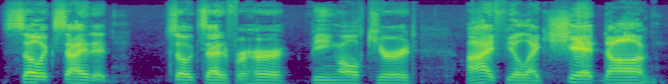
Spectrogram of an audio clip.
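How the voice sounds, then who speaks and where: Hoarse slow-talking podcast host. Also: male voice, steady tone, bright, forceful tone, no echo, studio quality. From Los Angeles. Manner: joking, deliberately low and slow. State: hoarse, recovering lost voice. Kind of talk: casual comedic chat.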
